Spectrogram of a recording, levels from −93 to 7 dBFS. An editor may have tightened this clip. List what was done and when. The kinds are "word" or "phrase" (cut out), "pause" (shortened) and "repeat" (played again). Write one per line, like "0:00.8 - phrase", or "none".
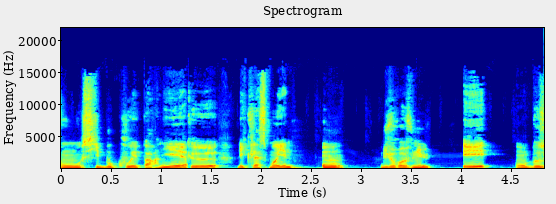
0:01.3 - word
